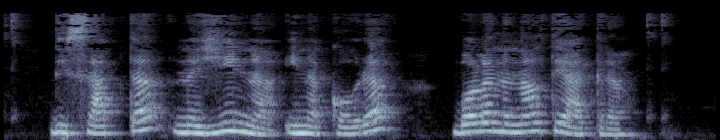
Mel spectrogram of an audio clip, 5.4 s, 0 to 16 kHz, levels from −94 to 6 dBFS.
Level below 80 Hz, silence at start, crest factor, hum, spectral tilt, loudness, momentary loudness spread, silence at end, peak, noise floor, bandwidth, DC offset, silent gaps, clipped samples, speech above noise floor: -56 dBFS; 0.1 s; 14 dB; none; -5.5 dB/octave; -22 LUFS; 8 LU; 0.6 s; -8 dBFS; -55 dBFS; 11.5 kHz; under 0.1%; none; under 0.1%; 35 dB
